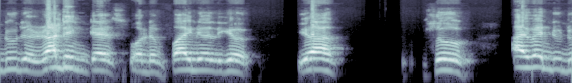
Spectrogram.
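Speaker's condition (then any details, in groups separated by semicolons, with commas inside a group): Cerebral palsy; present from birth, severe, mainly physical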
